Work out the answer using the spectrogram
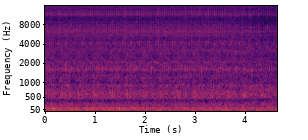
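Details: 2017 Buick Encore with check engine light, surging and traction/StabiliTrak lights: lumpy, wavering rough idle that worsens; parts store blamed oxygen sensor, but vacuum leak from faulty valve cover suspected and checked.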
